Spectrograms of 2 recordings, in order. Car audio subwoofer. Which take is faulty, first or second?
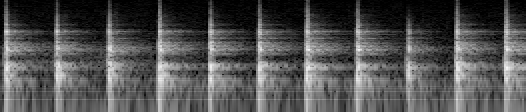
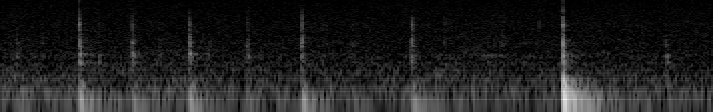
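first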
